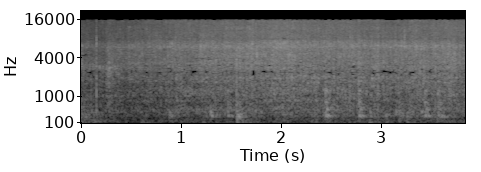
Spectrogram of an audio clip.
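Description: Chicken breast sizzling and stir-frying in a pan with sweet peppers, a bright continuous hiss of hot oil with occasional stirring scrapes, close and alone.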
